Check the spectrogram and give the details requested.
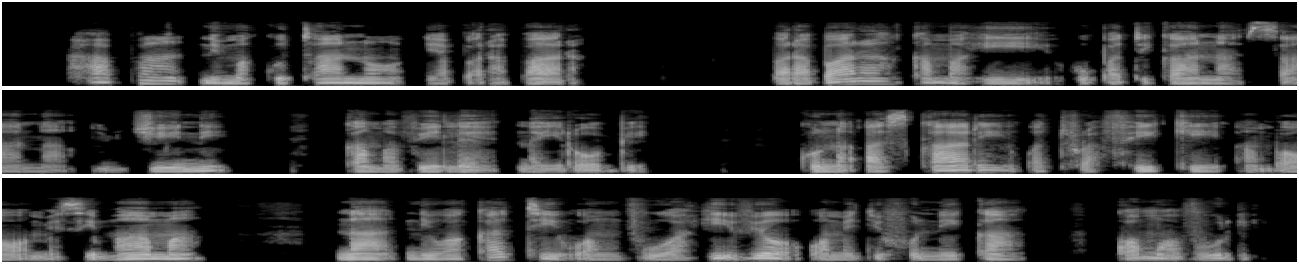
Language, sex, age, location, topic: Swahili, male, 36-49, Nairobi, government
